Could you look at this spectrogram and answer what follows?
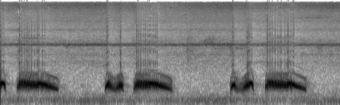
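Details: Spotted dove call used to lure and gather wild birds: a long descending coo, then two phrases each of a quick double note followed by a drawn-out falling coo, over a steady high electronic whine and faint low hiss.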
